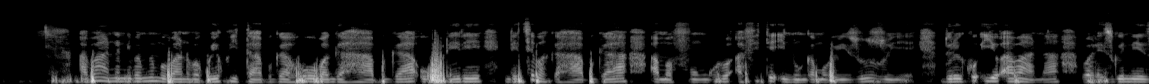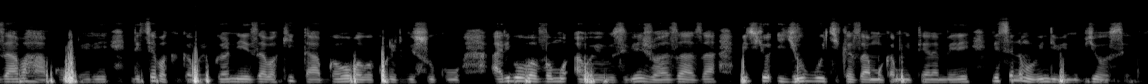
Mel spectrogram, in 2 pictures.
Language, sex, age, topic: Kinyarwanda, male, 18-24, health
